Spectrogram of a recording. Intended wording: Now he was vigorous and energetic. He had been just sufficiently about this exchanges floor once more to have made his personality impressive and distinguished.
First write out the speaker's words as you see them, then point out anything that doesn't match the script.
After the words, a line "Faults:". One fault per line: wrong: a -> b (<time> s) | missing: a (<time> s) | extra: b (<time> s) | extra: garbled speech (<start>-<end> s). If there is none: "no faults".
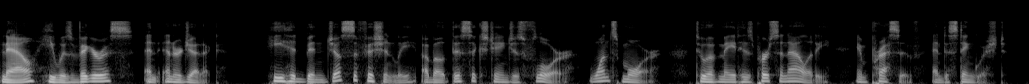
Now he was vigorous and energetic. He had been just sufficiently about this exchanges floor once more to have made his personality impressive and distinguished.
Faults:
no faults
